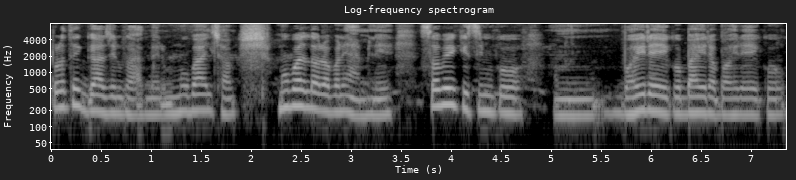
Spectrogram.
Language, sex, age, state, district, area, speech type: Nepali, female, 45-60, West Bengal, Jalpaiguri, urban, spontaneous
